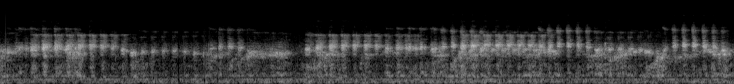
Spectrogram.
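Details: Chorus of many frogs at night by a pond: dense, overlapping bursts of rapid rattling croaks that swell and fade in waves every second or two, with the pulses running together into a continuous trilling din.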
